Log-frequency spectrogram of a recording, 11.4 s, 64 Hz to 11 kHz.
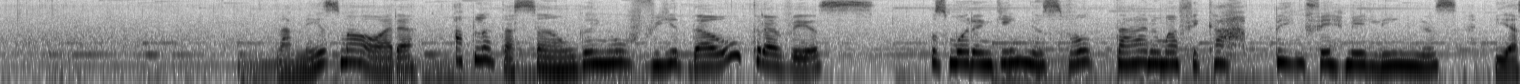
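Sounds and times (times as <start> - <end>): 
heavy rain: 0.0 - 11.4
speech: 2.1 - 11.4.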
